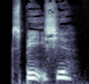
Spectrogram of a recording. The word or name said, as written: specie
